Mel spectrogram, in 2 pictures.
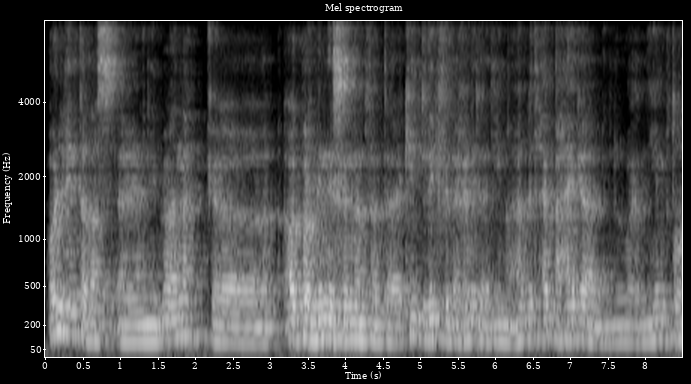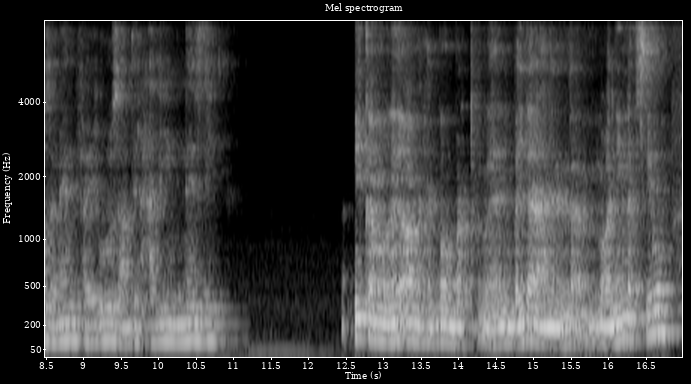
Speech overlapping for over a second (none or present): none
